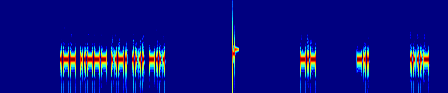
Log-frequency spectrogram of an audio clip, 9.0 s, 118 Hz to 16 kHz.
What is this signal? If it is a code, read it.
Morse code, heard as a keyed tone, about 34 wpm, spaced as for 18 wpm, 700 Hz. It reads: W2FHB KD4
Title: USA Call Signs - 8x Character Spacing - 35wpm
